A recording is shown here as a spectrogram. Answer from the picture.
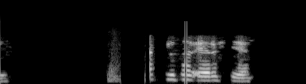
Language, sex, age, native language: Icelandic, female, 50-59, Icelandic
